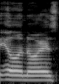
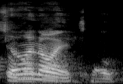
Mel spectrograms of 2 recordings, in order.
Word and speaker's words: Illinois: And I'm like, why does he keep saying the S?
